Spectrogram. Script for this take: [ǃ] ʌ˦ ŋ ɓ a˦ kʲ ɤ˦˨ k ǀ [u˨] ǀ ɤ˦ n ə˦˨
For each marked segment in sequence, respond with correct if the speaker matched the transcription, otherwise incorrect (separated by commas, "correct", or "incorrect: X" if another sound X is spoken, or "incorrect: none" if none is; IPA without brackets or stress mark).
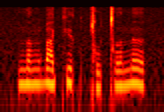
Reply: incorrect: n, correct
